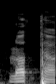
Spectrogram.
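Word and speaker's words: 넣다: সুরেগি ফংথুয়ে নথা অর্থাৎ ময়লার ব্যাগে রাখা। এর উচ্চারণ হবে নথা, এই দিকে উচ্চারণ হবে থ।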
